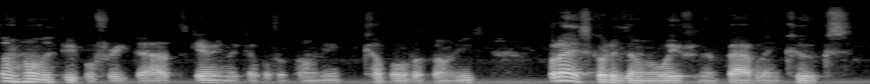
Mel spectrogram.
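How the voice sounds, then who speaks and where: A man narrating a first-person story as an amateur reader, halting now and then to correct his phrasing. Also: low-pitched, dark tone, a little hiss or hum, rough recording.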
